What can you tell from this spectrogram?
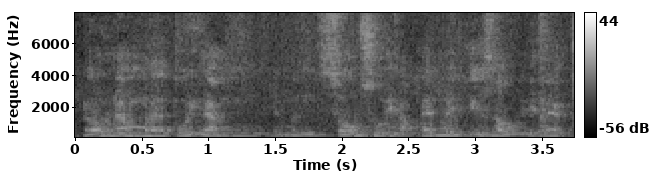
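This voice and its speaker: A man with a high voice talks fast while teaching a class, explaining things chattily with repeated examples and asides. The classroom lesson sounds roomy, picked up by a distant mic with faint hiss.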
